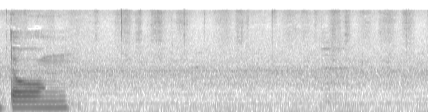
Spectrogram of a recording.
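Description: Faint, soft scratching and rubbing of bamboo knitting needles working through yarn as stitches are knitted.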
